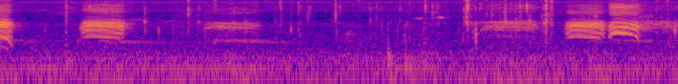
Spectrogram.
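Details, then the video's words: Crows fighting for food make scattered hoarse caws, a few harsh notes separated by long quiet stretches, over a low steady hum. "Crow Sound of Kaka | Clear Crystal Crow Bird Crowing Sounds | Crow Bird live Crowing Sounds"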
